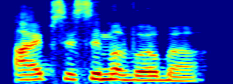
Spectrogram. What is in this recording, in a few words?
"ipsissima verba", Indian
